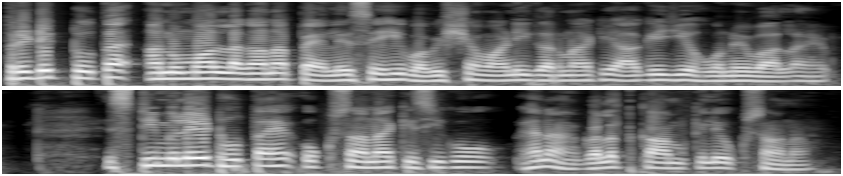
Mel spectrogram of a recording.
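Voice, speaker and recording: A man with a Hindi accent runs a brisk exam-prep English lesson, urging students to answer quickly. His voice sits high and sounds smooth and clear. It is recorded dry and close, with no room sound. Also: darkish tone, no echo. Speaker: English teacher.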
